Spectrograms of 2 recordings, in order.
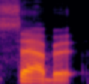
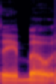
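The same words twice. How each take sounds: First: The word is pronounced in an English way. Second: The word is pronounced in a French way. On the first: The speaker calls it wrong. "It's not sabot" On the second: The speaker calls it right. "It's pronounced sabot. It's actually a French term"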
